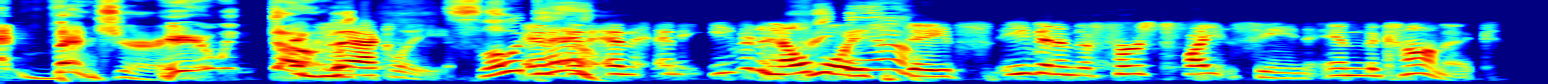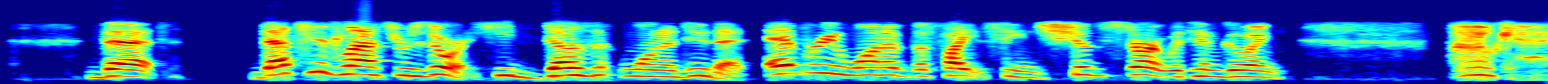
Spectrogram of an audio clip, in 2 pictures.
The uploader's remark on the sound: The weekly, comic book call-in show where YOU control the topics!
